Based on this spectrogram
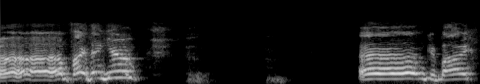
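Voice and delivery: high, loud nervous brush-off; flustered learner. Acted. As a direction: rush out an awkward goodbye. Learner flustered, ends conversation.

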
